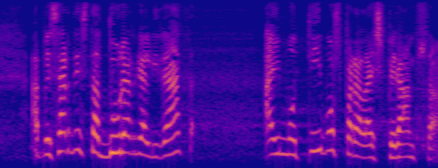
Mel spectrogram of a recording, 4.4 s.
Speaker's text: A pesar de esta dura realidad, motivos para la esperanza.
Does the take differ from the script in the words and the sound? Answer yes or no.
yes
